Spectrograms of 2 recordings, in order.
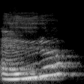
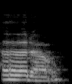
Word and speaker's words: euro: Euro, you said. Yeah, euro. Euro. It's mostly like euro.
